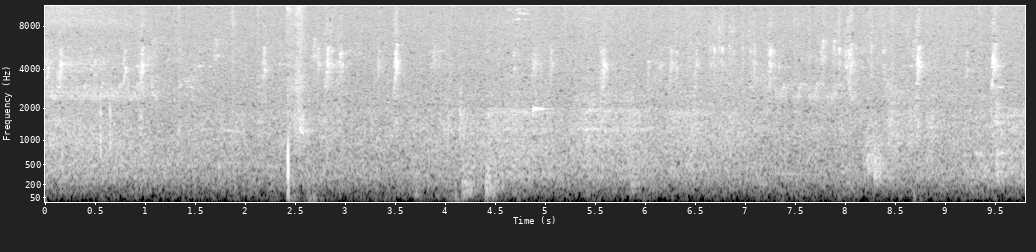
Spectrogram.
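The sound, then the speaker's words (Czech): Birds chirp faintly, with scattered short tweets repeating irregularly over a soft outdoor hiss, plus an occasional sharp click, and no one speaking. “Oni jsou přítomnosti ptáci.”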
